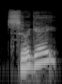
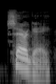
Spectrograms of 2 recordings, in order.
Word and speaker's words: Sergey: she'd been playfully pinched Sergey you mean Sergey pvic the fiend of Florence she pronounced the name properly Sergey instead of Serge as too many people were prone to do sounds like the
